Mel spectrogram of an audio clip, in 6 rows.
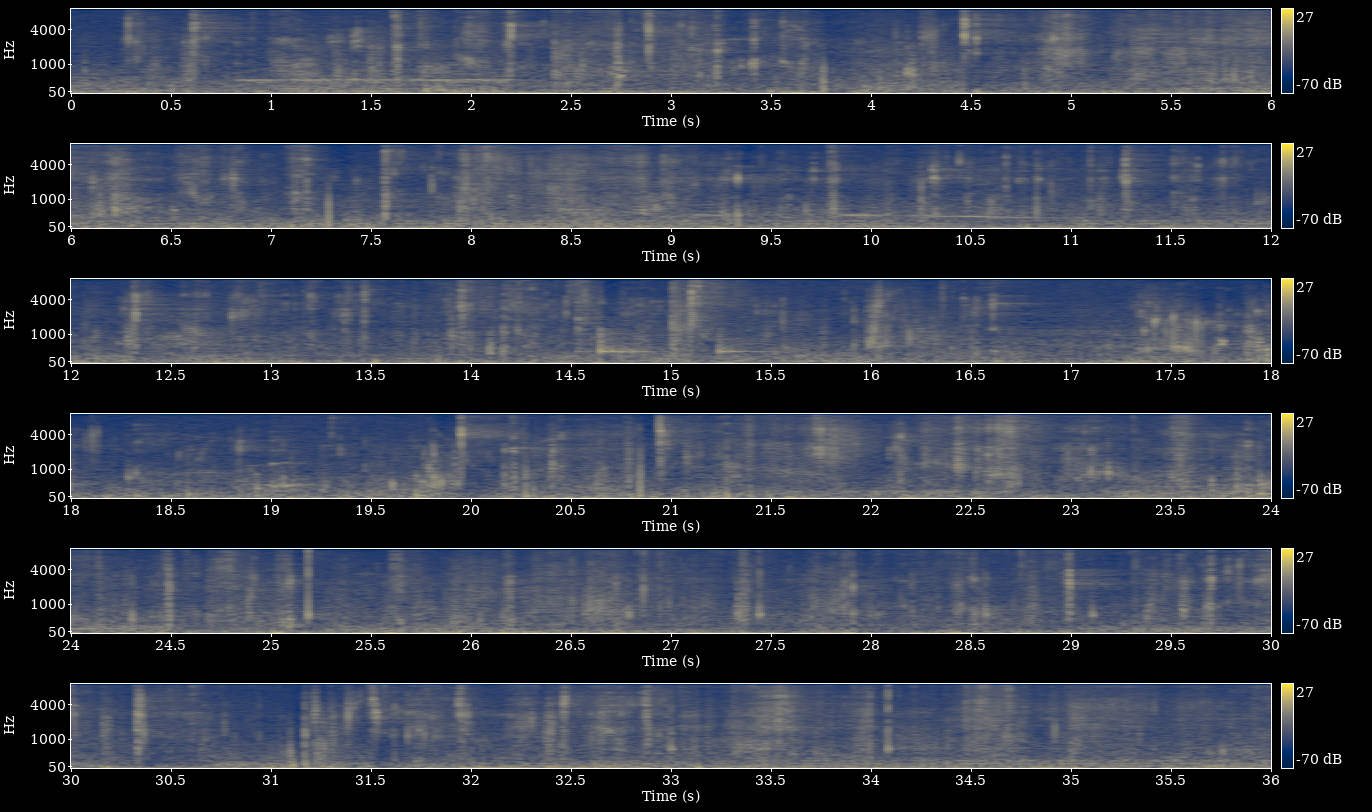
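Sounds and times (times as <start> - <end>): chewing and biting bread: 0.0 - 16.6, 17.2 - 36.0
low steady hum: 0.0 - 36.0.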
